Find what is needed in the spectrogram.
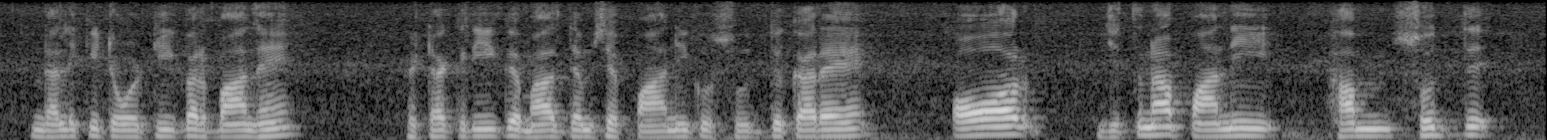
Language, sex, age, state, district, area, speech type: Hindi, male, 60+, Madhya Pradesh, Hoshangabad, urban, spontaneous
